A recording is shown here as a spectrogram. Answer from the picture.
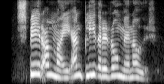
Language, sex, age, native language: Icelandic, male, 12, Icelandic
